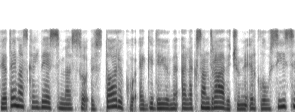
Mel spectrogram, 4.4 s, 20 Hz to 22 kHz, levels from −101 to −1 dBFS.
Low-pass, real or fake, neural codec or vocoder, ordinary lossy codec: 7.2 kHz; fake; codec, 16 kHz, 4 kbps, FreqCodec, smaller model; Opus, 64 kbps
